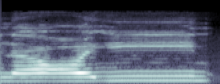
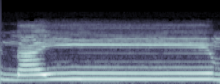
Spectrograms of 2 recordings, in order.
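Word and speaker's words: نعيم: ইন, ইন্নাল আবরারা লাফি নাঈম। হ্যাঁ, বলেন সাবির ভাই বলেন। ইন্নাল আবরার লাফি নাইম, নাইম কেন ভাই? নাইম, আইন আইন উচ্চারণ করেন।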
